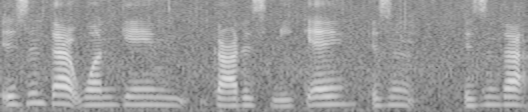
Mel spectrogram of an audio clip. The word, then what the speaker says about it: Nike: How do you say Nike? Nikke. Like the goddess Nikke. Nike. Where I live, we pronounce Nike like we pronounce Nike like Pikeo.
